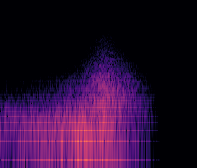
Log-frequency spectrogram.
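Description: Whoosh sound effect of an animated logo sting, deep and rising to a peak a little past a second in, then fading away just before the end.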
